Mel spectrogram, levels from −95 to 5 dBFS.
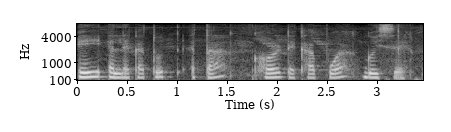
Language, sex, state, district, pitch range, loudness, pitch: Assamese, female, Assam, Sonitpur, 210-240 Hz, -18 LUFS, 220 Hz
